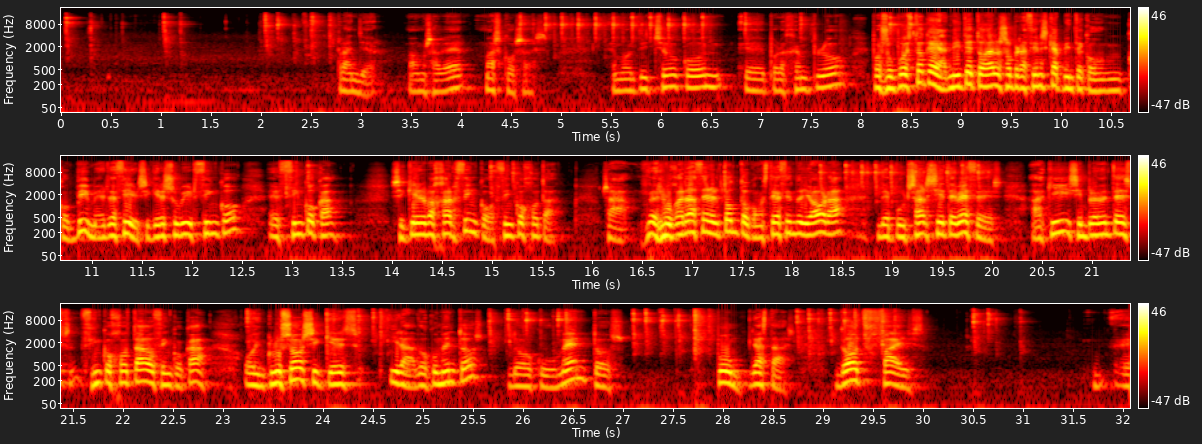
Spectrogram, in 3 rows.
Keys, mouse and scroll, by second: 0.0 Escape, 1.0 q, 2.1 ctrl+p, 2.5 Return, 4.5-6.4 typing, 8.2 typing, 12.6-13.6 typing, 14.7-15.6 typing, 18.0-20.1 typing, 23.8-32.0 typing.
